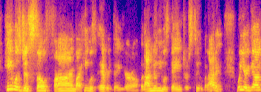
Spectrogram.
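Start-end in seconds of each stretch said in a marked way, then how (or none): none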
